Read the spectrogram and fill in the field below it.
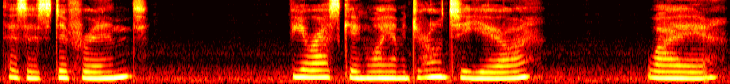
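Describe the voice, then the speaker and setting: In an ASMR roleplay, a woman voices a protective, possessive vampire teacher. Her slightly high, breathy voice stays soft-spoken and calm, with a quiet command, often slipping into whispers.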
